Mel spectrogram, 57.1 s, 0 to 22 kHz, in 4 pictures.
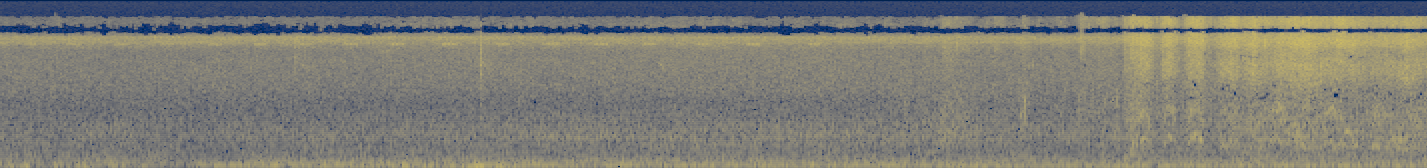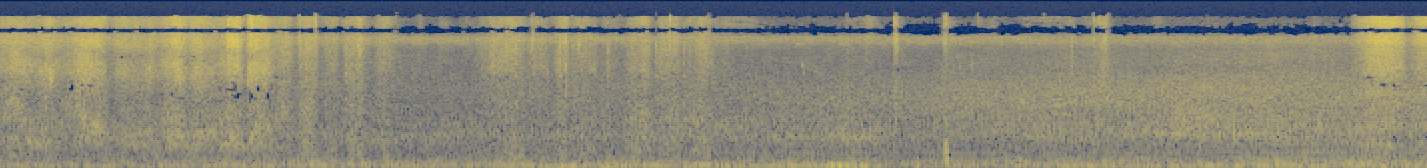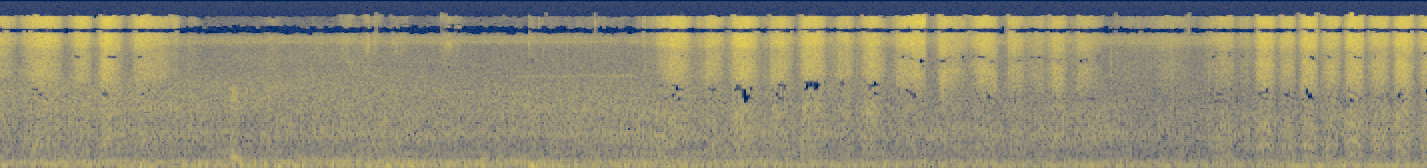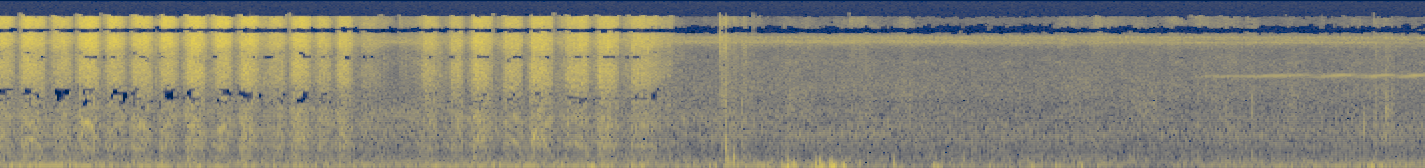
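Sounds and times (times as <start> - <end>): brush scrubbing a mat: 10.8 - 21.7, 27.8 - 30.5, 35.0 - 49.6.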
